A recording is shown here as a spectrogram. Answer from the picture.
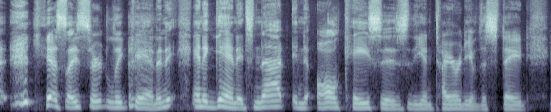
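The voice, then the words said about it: Speaks with an accent. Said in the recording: “with your beautiful accent”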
